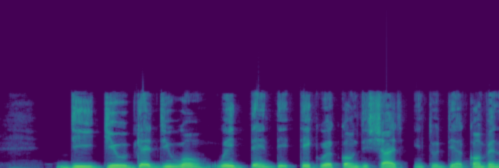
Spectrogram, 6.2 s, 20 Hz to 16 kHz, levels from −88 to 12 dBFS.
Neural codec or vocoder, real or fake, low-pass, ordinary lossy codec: none; real; 7.2 kHz; AAC, 64 kbps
